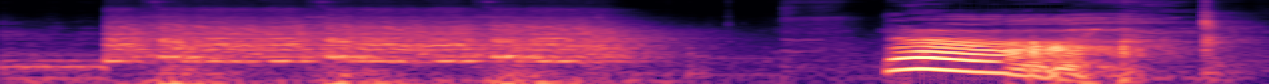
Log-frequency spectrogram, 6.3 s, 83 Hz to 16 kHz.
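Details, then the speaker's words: 1990 Ford F350 7.3 IDI diesel, sat 6 years, repeated start attempts: starter churns with even, labored compression beat, nearly catches but doesn't; crank no-start, air bubbles in fuel and old varnished fuel, owner suspects timing. "all right it really sounded like it was trying there for a second"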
